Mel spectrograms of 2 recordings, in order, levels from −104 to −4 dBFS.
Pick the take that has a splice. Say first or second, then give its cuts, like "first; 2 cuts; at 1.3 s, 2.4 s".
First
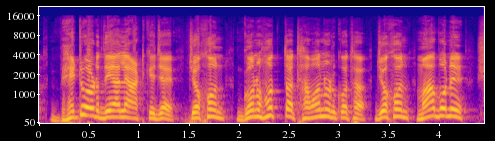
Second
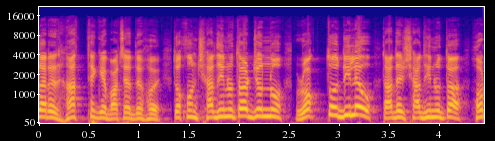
first; 1 cut; at 1.4 s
